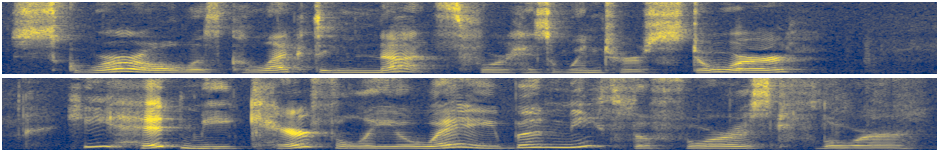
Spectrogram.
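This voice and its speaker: A woman reading a picture book aloud to young children, gently asking them questions and sometimes dropping to a soft whisper. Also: mid-range voice, expressive, slow pace, a little hiss or hum.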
